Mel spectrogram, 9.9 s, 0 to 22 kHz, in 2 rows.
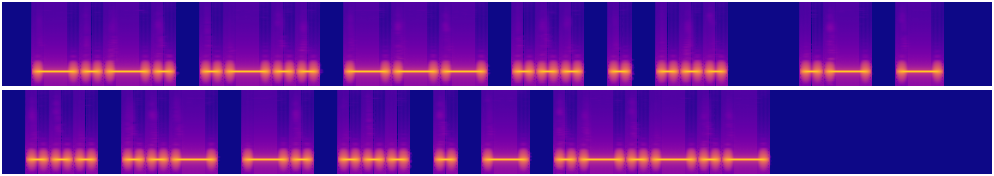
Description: Morse code, heard as a keyed tone, about 20 wpm, 700 Hz. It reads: CLOSES AT SUNSET.
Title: Sentences with 6-Word Phrases - 20wpm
